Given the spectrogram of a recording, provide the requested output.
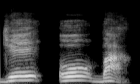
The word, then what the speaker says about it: Jehová: Si a ese tetragramatón tú le añades las letras E, O, A, se convierte en Jehová.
